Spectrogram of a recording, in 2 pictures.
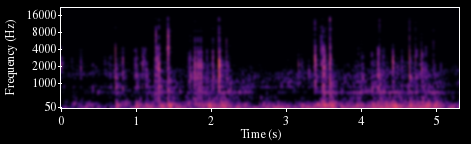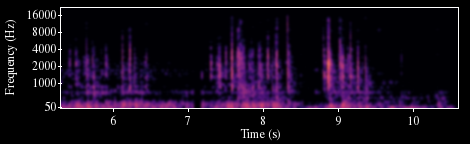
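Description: Faint typing on a computer keyboard: irregular keystroke clicks coming in about three short bursts.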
